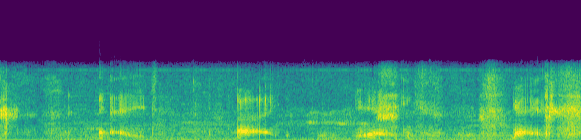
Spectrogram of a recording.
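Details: Girl deliberately burping the alphabet for fun, drawn-out gurgling voiced belches shaped like spoken letters; burping.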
